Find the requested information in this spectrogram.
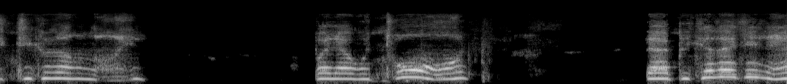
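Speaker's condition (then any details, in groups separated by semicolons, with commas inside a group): Cerebral palsy with ataxia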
